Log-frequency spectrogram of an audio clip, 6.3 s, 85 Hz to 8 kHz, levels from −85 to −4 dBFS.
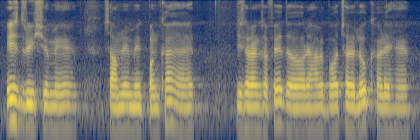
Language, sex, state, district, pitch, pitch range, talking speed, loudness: Hindi, male, Jharkhand, Garhwa, 125 Hz, 125-130 Hz, 170 wpm, -18 LUFS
